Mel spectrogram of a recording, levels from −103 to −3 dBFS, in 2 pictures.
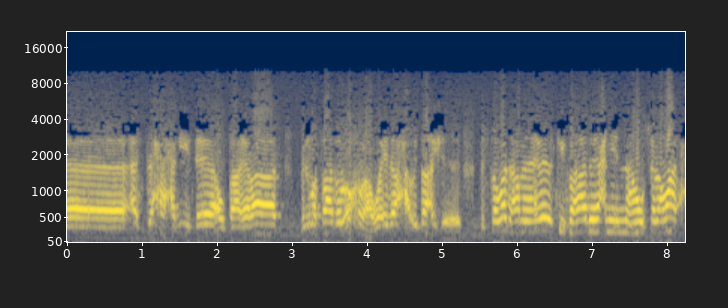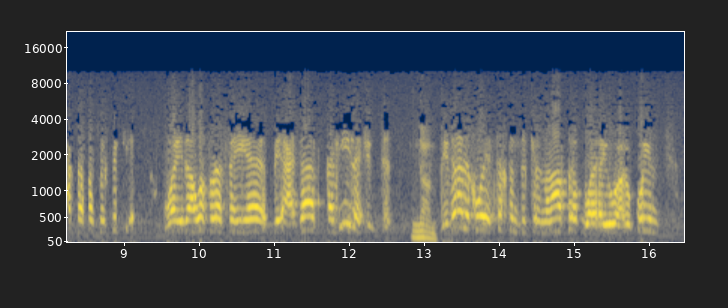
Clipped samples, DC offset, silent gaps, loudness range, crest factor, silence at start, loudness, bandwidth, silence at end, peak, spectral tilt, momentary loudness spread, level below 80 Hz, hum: under 0.1%; under 0.1%; none; 3 LU; 10 dB; 0 s; -11 LUFS; 9.6 kHz; 0.35 s; 0 dBFS; -6 dB/octave; 13 LU; -56 dBFS; none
